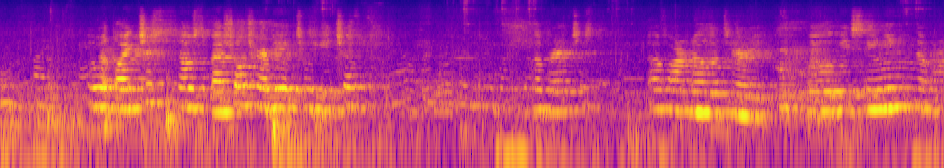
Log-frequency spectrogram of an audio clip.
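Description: A choir of children sings together.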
